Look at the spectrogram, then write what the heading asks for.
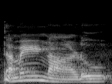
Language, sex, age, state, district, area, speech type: Sanskrit, male, 30-45, Tamil Nadu, Tirunelveli, rural, spontaneous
